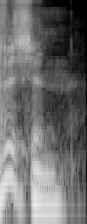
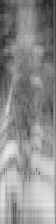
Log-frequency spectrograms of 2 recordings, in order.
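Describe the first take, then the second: First: The word begins with a v sound. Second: The word begins with a w sound. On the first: The speaker calls it right. "Und nicht Vision" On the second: The speaker calls it wrong. "ich habe immer Vision gesagt"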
